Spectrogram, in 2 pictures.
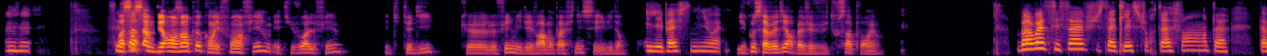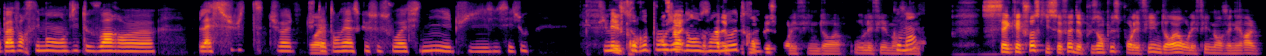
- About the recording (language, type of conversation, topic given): French, unstructured, Les récits d’horreur avec une fin ouverte sont-ils plus stimulants que ceux qui se terminent de manière définitive ?
- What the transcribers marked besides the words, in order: tapping; stressed: "suite"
